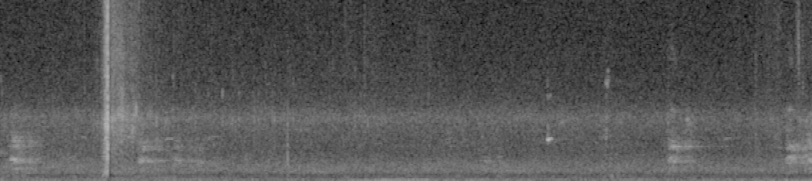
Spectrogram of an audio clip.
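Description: A golf ball struck off the fairway with a pitching wedge: one sharp, crisp click about a second in, over a steady low outdoor rumble.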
